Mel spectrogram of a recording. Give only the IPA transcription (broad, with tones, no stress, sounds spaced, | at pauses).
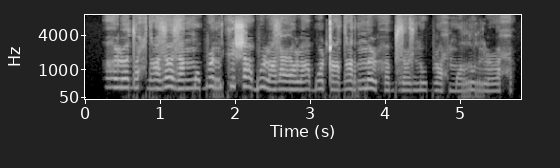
ɦ ə˧ ɭ œ˧ d ɔ˧ ħ dˤ a˧ z œ˥˨ z a˧ ŋ͡m ɔ˧ b ə˞˥˨ r kʲ ə˥˨ ʃ ɑ˥˨ b u˥˨ ɭ ɑ˧ z ʕ ɔ˧ ɭ ɑ˥˨ b ɔ˥˨ ʈ a˧ dˤ a˥˨ r ŋ͡m œ˥˨ ɭ h œ˧ b z ə˞˧ z n u˧ b ɭ ɔ˧ ħ m ɔ˧ r u˥˨ r ɭ ə˞˧ ħ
